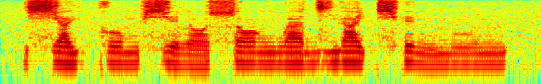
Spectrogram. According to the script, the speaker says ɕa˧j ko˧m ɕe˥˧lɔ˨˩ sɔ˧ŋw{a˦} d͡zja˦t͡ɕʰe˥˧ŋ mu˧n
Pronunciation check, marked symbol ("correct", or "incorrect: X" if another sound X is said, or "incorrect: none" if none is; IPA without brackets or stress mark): incorrect: a˧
